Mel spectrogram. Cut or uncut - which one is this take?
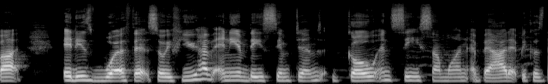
uncut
